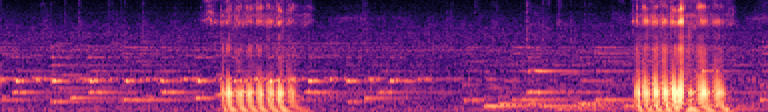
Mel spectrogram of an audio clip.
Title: playing interstellar but all you can hear is my dog snoring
